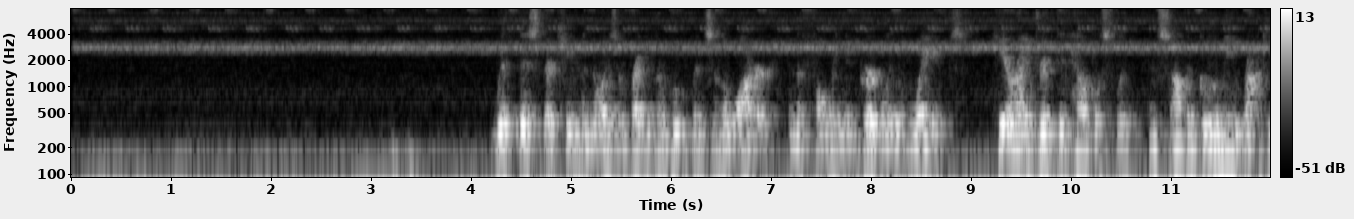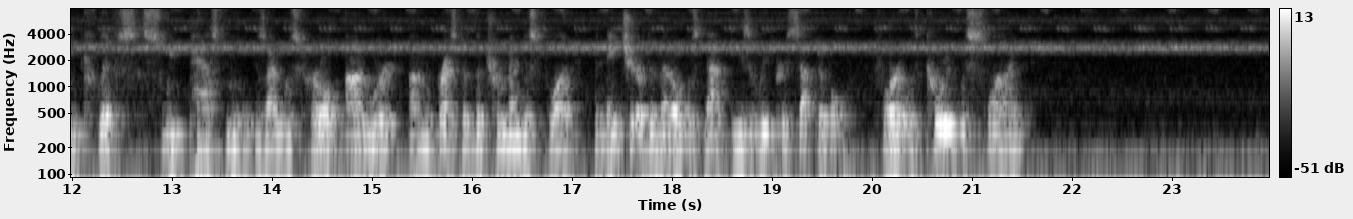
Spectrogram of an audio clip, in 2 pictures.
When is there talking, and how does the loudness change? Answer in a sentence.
You can hear the talking from 4.2 to 21.5 s, at a steady volume.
